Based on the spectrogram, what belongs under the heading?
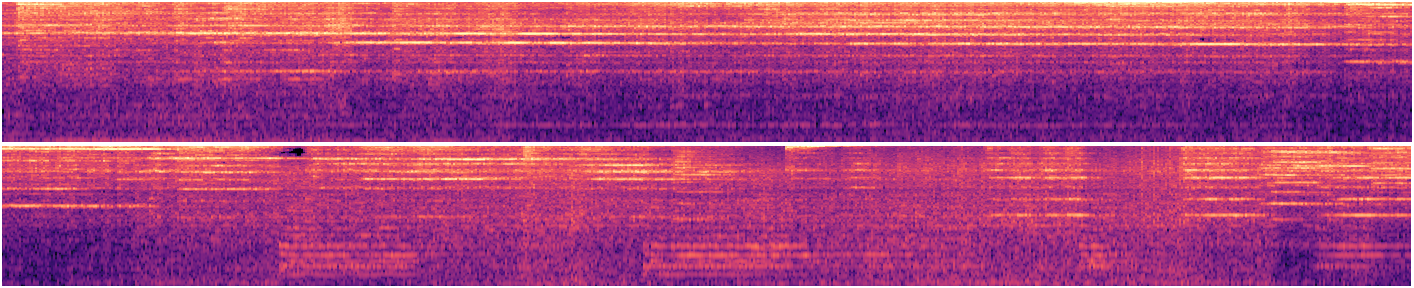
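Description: Freight train's container cars rolling past with steady high-pitched wheel squeal over a low rumble. In the second half a diesel locomotive horn blows long, long, short, long: the grade-crossing signal.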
